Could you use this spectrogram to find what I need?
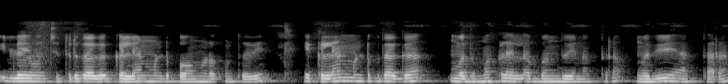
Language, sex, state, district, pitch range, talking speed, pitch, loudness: Kannada, male, Karnataka, Belgaum, 130-145 Hz, 125 wpm, 140 Hz, -17 LUFS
